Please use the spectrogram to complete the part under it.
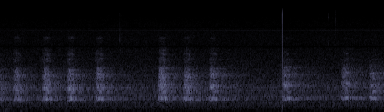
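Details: Ukonvuoren Diesel, a dog in moose training, barks rapidly at one of its first moose contacts: clipped, ringing barks roughly every half second, with a brief pause mid-sequence and a single sharp click.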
